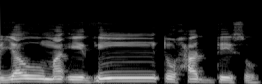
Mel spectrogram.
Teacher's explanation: تو یہاں پر جب گننا کریں گے تو تنوین کو یہاں پر اصل میں یہ اخفا ہے، کیونکہ یہ بھی اخفا کے قاعدے ہی میں سے ہے، تو یہاں اخفا والا گننا کریں گے، یعنی پورے تنوین کو نہیں پڑھیں گے، کچھ پڑھ کر کے ناک میں آواز لے جائیں گے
